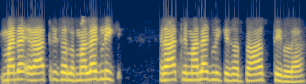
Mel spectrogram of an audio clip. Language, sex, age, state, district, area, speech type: Kannada, female, 18-30, Karnataka, Dakshina Kannada, rural, conversation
